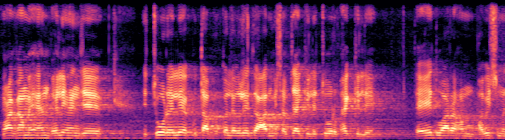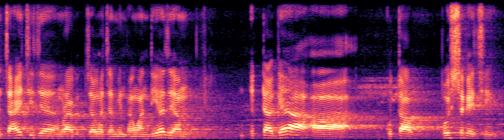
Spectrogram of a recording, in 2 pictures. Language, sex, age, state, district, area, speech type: Maithili, male, 18-30, Bihar, Supaul, rural, spontaneous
